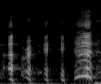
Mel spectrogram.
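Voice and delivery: high, loud helpless laughter; real laughing fit. Real, not acted. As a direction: break up laughing, words squeezed out high. Cracking up at the bit.

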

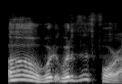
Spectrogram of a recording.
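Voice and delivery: high, chirpy curious question; playing a friendly waitress.

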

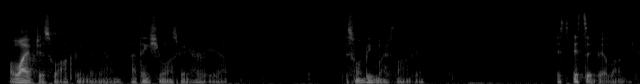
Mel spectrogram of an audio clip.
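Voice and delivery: dropping his voice so his wife in the room won't hear; hushed. Real, not acted.

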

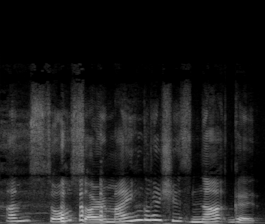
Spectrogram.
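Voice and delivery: pitiful apologizer. Shown as a demonstration. Student apologizing to Americans for poor English, mock pitiful. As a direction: plead in a put-on poor-me voice, drawn out at the end. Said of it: "faz a carinha de coitado".

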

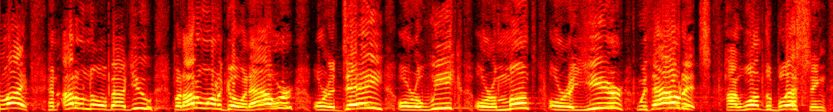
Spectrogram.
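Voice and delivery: urgent, fiery sermon delivery; preaching at full force. Real, not acted. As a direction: drive each line home like a revival preacher.

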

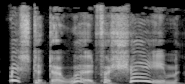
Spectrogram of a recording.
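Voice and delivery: high, shocked landlady scolding; scandalised prim landlady; shrill nagging landlady. A narrator's reading. Landlady voiced in story.

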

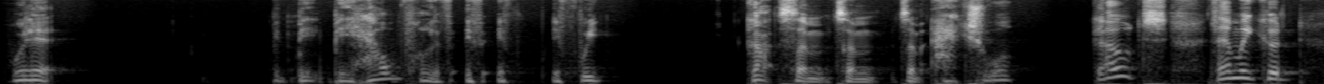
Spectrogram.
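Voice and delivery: high, hesitant stammer; timid suggestion. Acted. Woman suggests getting real goats, timidly. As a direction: stumble tentatively toward the idea.

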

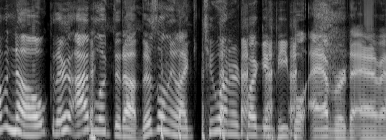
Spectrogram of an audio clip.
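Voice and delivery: high, loud, exasperated; indignant protest. Real, not acted. Defending his name to friends, high and indignant. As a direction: protest the name joke, rising.

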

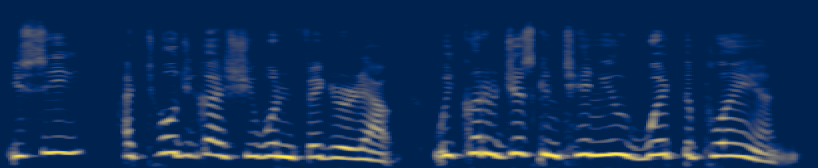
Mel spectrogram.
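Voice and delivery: high, loud exasperated shout; shouting at his partners in frustration; angry shout. Acted. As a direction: yell it at them, fed up. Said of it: "Ethan shouted".

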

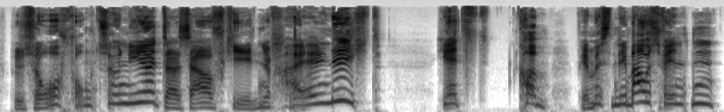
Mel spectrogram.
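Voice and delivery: sehr hoch, zum Schluss schnell; Quatschmonster, augenrollend. A narrator's reading. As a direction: genervt abwinken und antreiben. Verdreht die Augen. (Quatschhund drängt Tilda weiter)

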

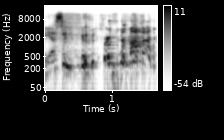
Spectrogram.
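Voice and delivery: slow laughing repeat. Real, not acted. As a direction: chuckle through it.

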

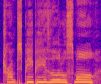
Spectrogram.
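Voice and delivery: high, loud teasing jab; loud mocking. Real, not acted. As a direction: blurt it out gleefully.

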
